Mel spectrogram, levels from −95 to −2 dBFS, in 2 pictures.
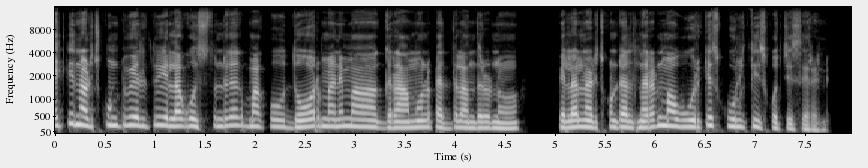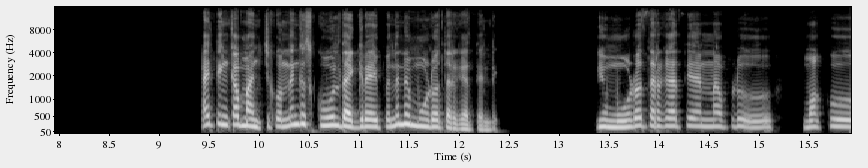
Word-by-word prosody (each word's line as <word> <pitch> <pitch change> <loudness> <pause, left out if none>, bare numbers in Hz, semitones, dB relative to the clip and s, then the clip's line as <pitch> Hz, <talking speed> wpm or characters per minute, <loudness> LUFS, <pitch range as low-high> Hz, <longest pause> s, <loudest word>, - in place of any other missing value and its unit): అయితే 230 +4 -3
నడుచుకుంటూ 235 +1 +1
వెళ్తూ 220 -1 -1
ఇలాగొస్తుండగా 215 +1 0 0.2
మాకు 200 -1 -3 0.2
దూరమని 210 +2 +1
మా 200 - +2 0.3
గ్రామంలో 175 +2 +1
పెద్దలందరూను, 165 -1 -1 0.5
పిల్లలు 185 +2 +3
నడుచుకుంటూ 185 +2 -1
ఎళ్తున్నారని 180 +6 +1
మా - - +3 0.2
ఊరికే 190 +5 0
స్కూలు 205 -3 -2
తీసుకొచ్చేసారండి. 130 - -6 1.7
అయితే 260 +3 0
ఇంకా 255 0 +3
మంచిగుంది 205 +3 0
ఇంక 275 - +4
స్కూలు 235 0 +3
దగ్గరైపోయింది. 200 +3 +2
నేను 260 -4 +5
మూడో 195 -1 +3
తరగతండి. 125 -8 -3 1.1
ఈ - - +4
మూడో 190 +4 +3
తరగతి 215 -1 -1
అన్నప్పుడు 200 0 -5 0.7
మాకు 195 +3 -4
200 Hz, 115 wpm, -23 LUFS, 175-215 Hz, 1.7 s, నేను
